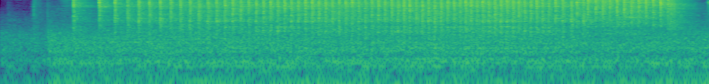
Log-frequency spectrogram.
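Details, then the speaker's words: Prototype bicycle internal gear hub without noise reduction gives a rapid, loud buzzing ratchet clatter from its pawls, before damping and oil are added; loud pawl ratcheting noise. "소음 저감이 되지 않는 상태에서는 이 정도 소리가 나고,"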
